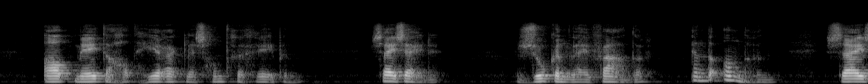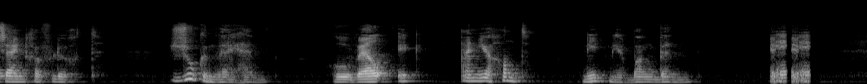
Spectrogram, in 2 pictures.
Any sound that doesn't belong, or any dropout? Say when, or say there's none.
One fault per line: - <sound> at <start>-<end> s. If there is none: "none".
- laugh at 16.4-16.8 s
